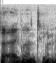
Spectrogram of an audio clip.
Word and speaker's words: Eglantine: But the rest of them are all buried out in the Old Nauvoo Cemetery, except for Eglantine, which I'm hoping I'm saying her name right. – Yeah, that's right. It's Eglantine. It's Eglantine. A French name.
